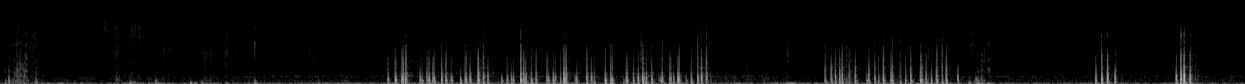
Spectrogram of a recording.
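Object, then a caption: Cork board. Fingers tap and scratch a cork board for ASMR, making soft, dull, low-pitched taps with quick, dry decay. The taps come in dense rapid bursts, separated by quieter scratchy rubbing, with a few sharper, brighter taps near the end.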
